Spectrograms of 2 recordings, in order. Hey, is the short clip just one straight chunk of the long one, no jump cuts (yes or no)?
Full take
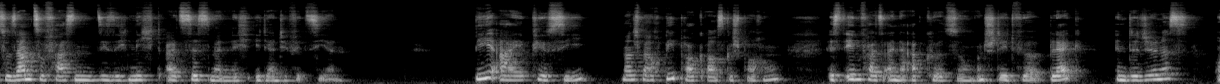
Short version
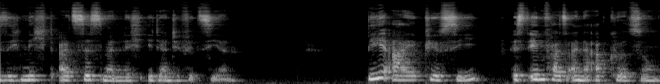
no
